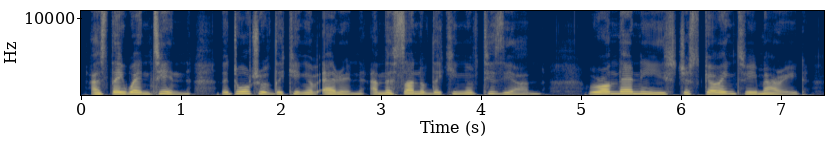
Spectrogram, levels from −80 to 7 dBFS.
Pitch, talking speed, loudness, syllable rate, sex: 210 Hz, 225 wpm, -19 LUFS, 5.2 syllables/s, female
